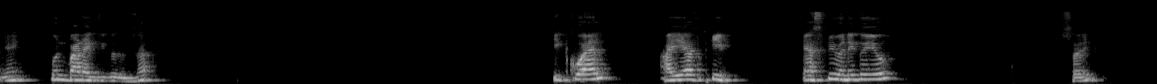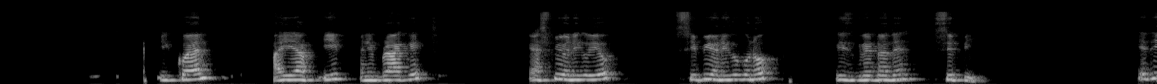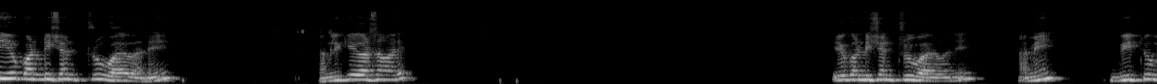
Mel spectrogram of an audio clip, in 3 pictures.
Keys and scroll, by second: 15.2 shift+9, 19.0 shift+..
